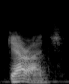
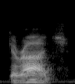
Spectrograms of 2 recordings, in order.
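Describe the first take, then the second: First: It has the British stress pattern. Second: It has the American stress pattern. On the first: "In British English"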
